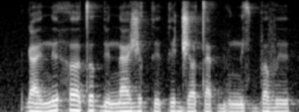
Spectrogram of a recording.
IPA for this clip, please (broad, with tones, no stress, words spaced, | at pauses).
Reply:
ɠæ˨e̯ nɪ˦hɜ˦˨tə˦ ɠɪ˨ næ˦ʒə˦ kɪ˨kɪ˦d͡ʒɜ˨ tæ˨θbu˨nɪ˨sʲ bɜ˦˨vɪ˦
